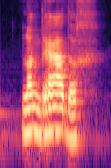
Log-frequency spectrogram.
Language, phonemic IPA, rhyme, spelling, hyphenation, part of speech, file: Dutch, /ˌlɑŋˈdraː.dəx/, -aːdəx, langdradig, lang‧dra‧dig, adjective, Nl-langdradig.ogg
- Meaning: 1. longwinded, wordy, prolix 2. consisting of long thread, long threads or other long fibres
